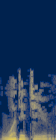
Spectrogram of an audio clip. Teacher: what 的特的音也给省略了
